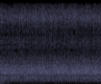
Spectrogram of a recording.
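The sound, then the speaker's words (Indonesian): Steady rain falls in a continuous, even hiss, a dense wash of fine droplets that stays constant throughout with no pauses or voices. “Hujan mulai turun.”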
